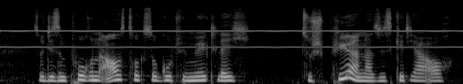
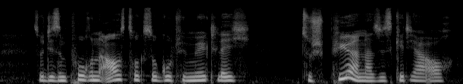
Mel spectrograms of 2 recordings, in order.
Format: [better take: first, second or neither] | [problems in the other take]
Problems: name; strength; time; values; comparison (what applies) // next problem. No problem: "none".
second | high-pitched whine; loud; throughout; 5 kHz, 8 dB below the speech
